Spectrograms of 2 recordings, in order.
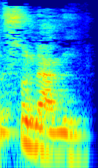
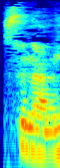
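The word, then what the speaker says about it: tsunami: लिए गए होते हैं फॉर एग्जांपल सुनामी आप कैसे लगते हैं टी एस यू एन ए एम आई सुनामी को ऐसे लिखते हैं लेकिन ट सुमानी तो नहीं लिखते क्यों क्योंकि ये एक जापानीज वर्ड है सुनामी इज अ Japanese word इसका ओरिजिन जापान में हुआ था और वहीं से ये वर्ड आया है तो किसी और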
